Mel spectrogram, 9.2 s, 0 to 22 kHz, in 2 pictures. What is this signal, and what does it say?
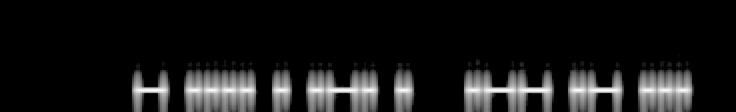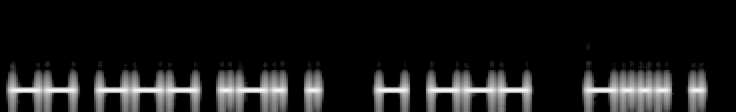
Morse code, heard as a keyed tone, about 22 wpm, 700 Hz. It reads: THERE WAS MORE TO BE
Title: Sentences from Top 500 Words 22wpm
